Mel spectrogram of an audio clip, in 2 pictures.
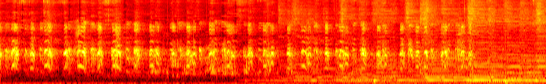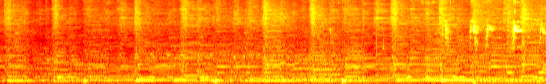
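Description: A chukar partridge calls in a rapid, rhythmic series of loud clucks, then instrumental music fades in underneath and builds until it drowns the bird out.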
